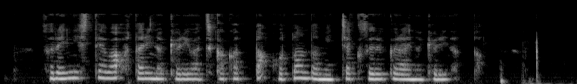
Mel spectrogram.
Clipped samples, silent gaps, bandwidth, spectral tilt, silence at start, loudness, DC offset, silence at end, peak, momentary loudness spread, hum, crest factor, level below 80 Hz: under 0.1%; none; 11.5 kHz; -4.5 dB/octave; 0.45 s; -22 LUFS; under 0.1%; 0.35 s; -8 dBFS; 18 LU; none; 16 dB; -60 dBFS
